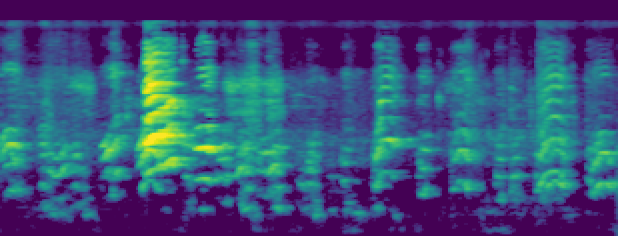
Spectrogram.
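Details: Cane Corso puppies in their first weeks of life give a busy run of high, squeaky whines and whimpers that overlap one another, with one louder yelp near the start.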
